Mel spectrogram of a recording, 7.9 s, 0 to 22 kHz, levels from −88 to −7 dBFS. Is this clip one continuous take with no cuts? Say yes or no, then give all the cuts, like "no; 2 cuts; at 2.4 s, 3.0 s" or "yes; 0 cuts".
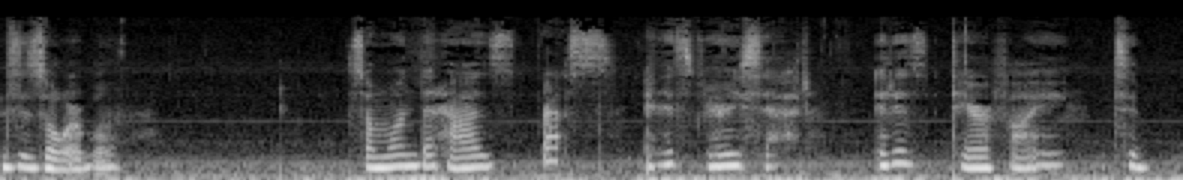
no; 2 cuts; at 2.3 s, 4.2 s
